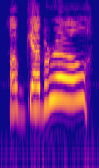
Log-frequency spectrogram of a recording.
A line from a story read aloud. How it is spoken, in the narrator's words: she screamed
